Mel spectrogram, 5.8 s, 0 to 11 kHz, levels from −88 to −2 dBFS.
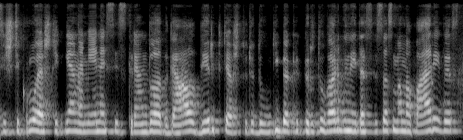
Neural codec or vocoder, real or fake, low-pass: codec, 32 kHz, 1.9 kbps, SNAC; fake; 9.9 kHz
